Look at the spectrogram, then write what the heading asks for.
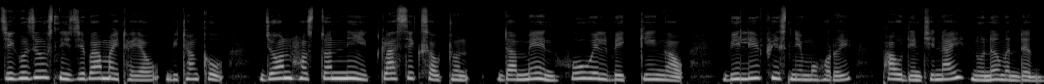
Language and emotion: Bodo, neutral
